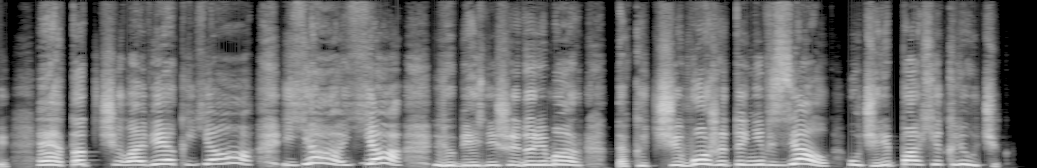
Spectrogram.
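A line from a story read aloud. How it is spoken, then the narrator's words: Screaming at full volume. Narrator (Russian): Карабас-Барабас завопил, что есть мочи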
